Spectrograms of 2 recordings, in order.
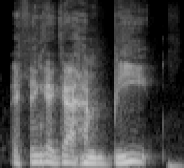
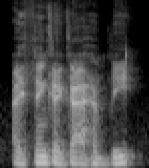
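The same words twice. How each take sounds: First: It is said louder than before. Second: It is said at normal, quieter volume.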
